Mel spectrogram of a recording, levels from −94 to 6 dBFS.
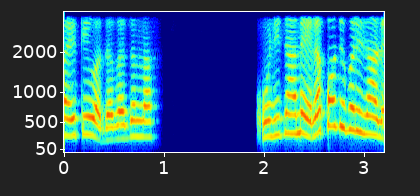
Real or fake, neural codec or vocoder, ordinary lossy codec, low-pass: fake; codec, 24 kHz, 0.9 kbps, WavTokenizer, large speech release; none; 3.6 kHz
